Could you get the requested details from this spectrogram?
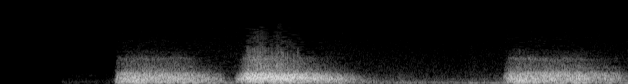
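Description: Smooth, soft breaths, each an inhale then a slightly louder exhale, about 15 a minute, with no wheeze or crackles; normal breath sounds with air moving freely.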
